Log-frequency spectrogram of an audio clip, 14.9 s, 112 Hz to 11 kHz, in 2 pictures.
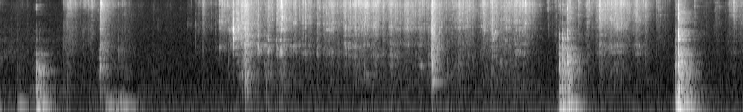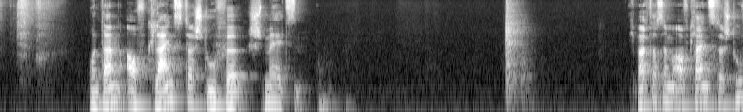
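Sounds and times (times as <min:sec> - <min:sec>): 
chocolate bar wrappers crinkling and tearing: 0:00.6 - 0:08.1
chocolate bars snapping as they are halved: 0:02.0 - 0:07.2
speech: 0:08.4 - 0:10.6, 0:13.8 - 0:14.8.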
